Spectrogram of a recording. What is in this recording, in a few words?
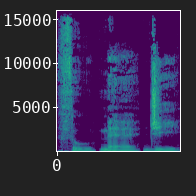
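"thumeji", concatenated syllables; Affixing experiment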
